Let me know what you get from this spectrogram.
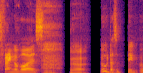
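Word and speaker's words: Vengaboys: It's pronounced Venga Boys. Oh, Is it called Venga Boys? I guess I knew that, but it's been 10 years, so kind of forgotten that. It's Venga Boys.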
